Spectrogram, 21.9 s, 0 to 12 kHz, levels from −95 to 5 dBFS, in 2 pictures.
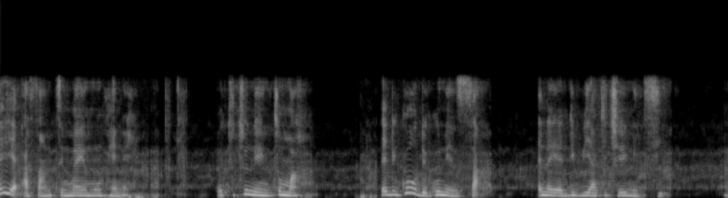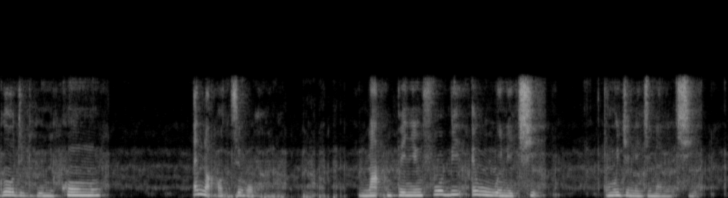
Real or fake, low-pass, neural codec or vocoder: fake; 7.2 kHz; codec, 16 kHz, 8 kbps, FunCodec, trained on LibriTTS, 25 frames a second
